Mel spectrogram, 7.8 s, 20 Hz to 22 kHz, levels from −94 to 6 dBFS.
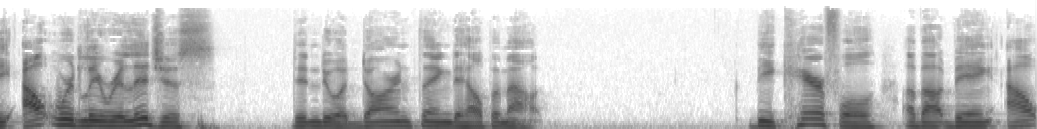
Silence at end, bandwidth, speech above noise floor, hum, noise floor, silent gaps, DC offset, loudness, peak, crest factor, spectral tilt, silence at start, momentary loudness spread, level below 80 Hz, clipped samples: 0 s; 16.5 kHz; 39 dB; none; -62 dBFS; none; under 0.1%; -24 LUFS; -6 dBFS; 18 dB; -6.5 dB/octave; 0 s; 10 LU; -56 dBFS; under 0.1%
